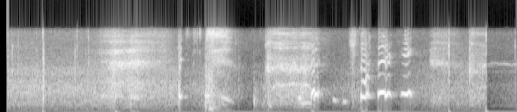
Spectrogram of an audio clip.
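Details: Rustling and play noise from a cat, then a single sharp sneeze with a sniff and a few vocal sounds afterwards; sneeze.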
